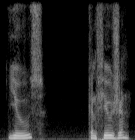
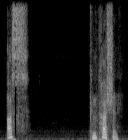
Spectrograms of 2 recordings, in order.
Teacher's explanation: U is long in use, confusion, or short, as us, concussion.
